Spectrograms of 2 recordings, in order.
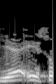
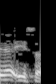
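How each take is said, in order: First: "يئس" ending in u, "yaa'isu"; corrected ending. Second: "يئس" ending in short a, "yaa'isa"; rejected ending. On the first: Teacher correcting students' vowel ending, careful pronunciation. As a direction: finish "يئس" on a clear u vowel. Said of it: "لا يئس". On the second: Teacher showing students what not to say, careful pronunciation. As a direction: finish "يئس" on an a vowel. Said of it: "تابعوا، لا يئس". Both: Shown as a demonstration.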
